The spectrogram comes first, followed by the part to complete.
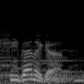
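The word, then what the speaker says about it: Scheveningen: of the city only a native can pronounce the name of this town properly it is shenan and during the war the Dutch underground used it as a password because Nazi agents couldn't pronounce it in the small city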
